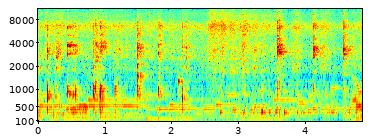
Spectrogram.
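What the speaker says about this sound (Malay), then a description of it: "kemudian kita campurkan juga serai yang ditumbuk tadi ya" Pounded lemongrass being stirred into chicken rendang in a pan, a series of close scraping and clinking spatula strokes against the metal in an irregular rhythm, over soft sizzling, with a sustained musical tone underneath.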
